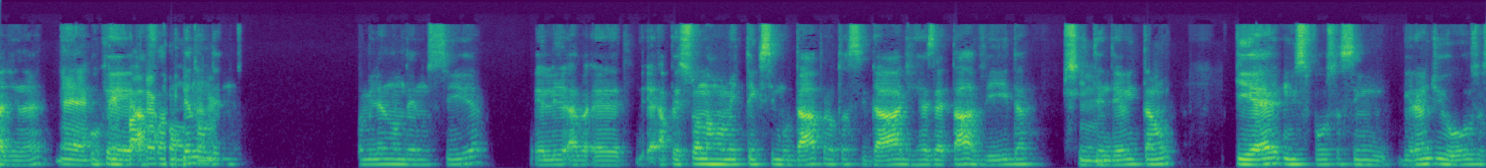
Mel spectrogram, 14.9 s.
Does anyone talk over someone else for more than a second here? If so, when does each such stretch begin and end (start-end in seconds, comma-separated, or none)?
0.9-2.2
